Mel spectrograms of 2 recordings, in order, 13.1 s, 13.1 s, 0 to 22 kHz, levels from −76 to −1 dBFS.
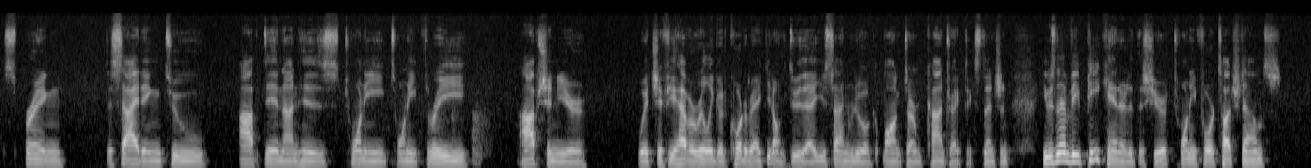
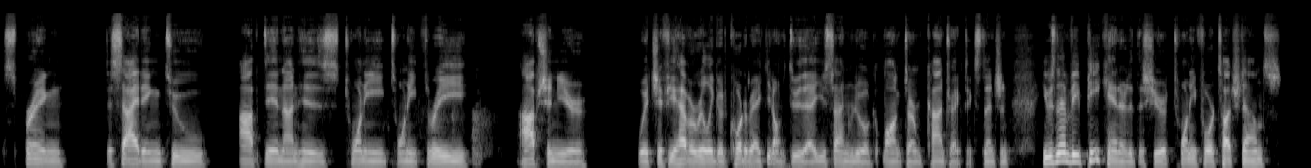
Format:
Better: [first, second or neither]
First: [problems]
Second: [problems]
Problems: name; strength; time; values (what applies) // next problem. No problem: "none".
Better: second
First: hiss; faint; throughout; 25 dB below the speech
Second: none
